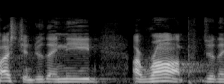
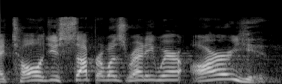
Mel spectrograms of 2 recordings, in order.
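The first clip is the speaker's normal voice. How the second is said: put-on raised calling voice, pitched up; 7 semitones higher than usual. A dad retells calling his kids to supper, retelling raising his voice. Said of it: "I have to raise my voice occasionally and say".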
